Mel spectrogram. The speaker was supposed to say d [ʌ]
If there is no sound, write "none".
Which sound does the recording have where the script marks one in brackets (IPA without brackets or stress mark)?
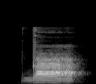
ʌ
